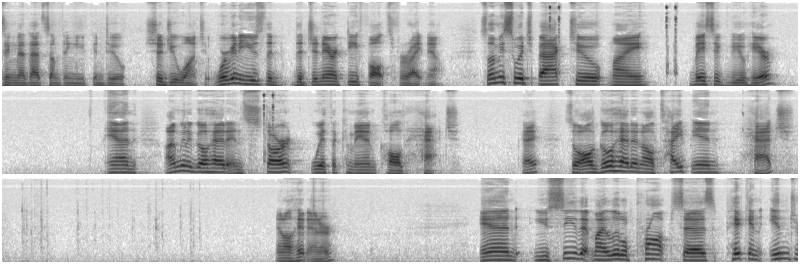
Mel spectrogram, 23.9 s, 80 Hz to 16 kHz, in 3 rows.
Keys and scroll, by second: 15.8 j, 16.6 BackSpace, 19.0 Return.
